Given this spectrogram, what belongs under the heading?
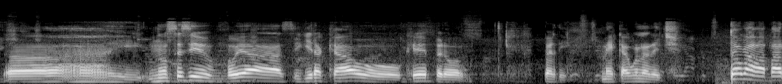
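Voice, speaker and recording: A young male gameplay commentator, his voice a little high, yells at the game in excitable, foul-mouthed casual commentary. The recording is lo-fi and muffled.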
